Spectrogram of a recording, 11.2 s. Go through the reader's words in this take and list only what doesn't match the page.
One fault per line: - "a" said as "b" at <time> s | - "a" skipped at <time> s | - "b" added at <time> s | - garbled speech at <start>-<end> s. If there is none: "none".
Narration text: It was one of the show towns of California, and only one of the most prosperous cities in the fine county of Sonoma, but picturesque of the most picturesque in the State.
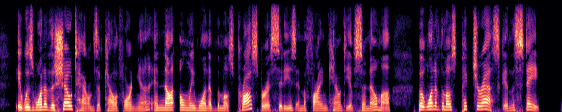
- "not" added at 3.3 s
- "picturesque" said as "one" at 8.5 s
